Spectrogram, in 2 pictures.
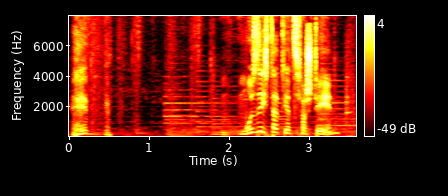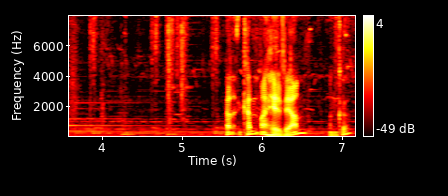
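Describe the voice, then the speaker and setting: A man's voice: a little high, wildly swooping pitch, slow pace, long pauses, over music. A man giving casual gameplay commentary, talking to himself in a puzzled, joking way. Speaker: let's play commentator.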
